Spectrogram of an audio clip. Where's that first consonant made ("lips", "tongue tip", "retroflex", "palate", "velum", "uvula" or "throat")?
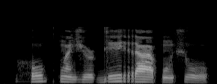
throat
